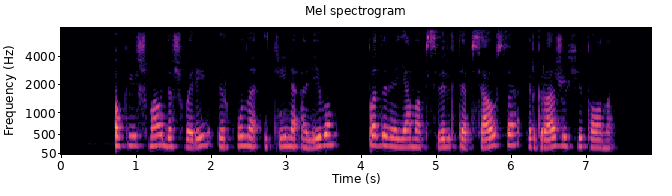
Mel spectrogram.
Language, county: Lithuanian, Vilnius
